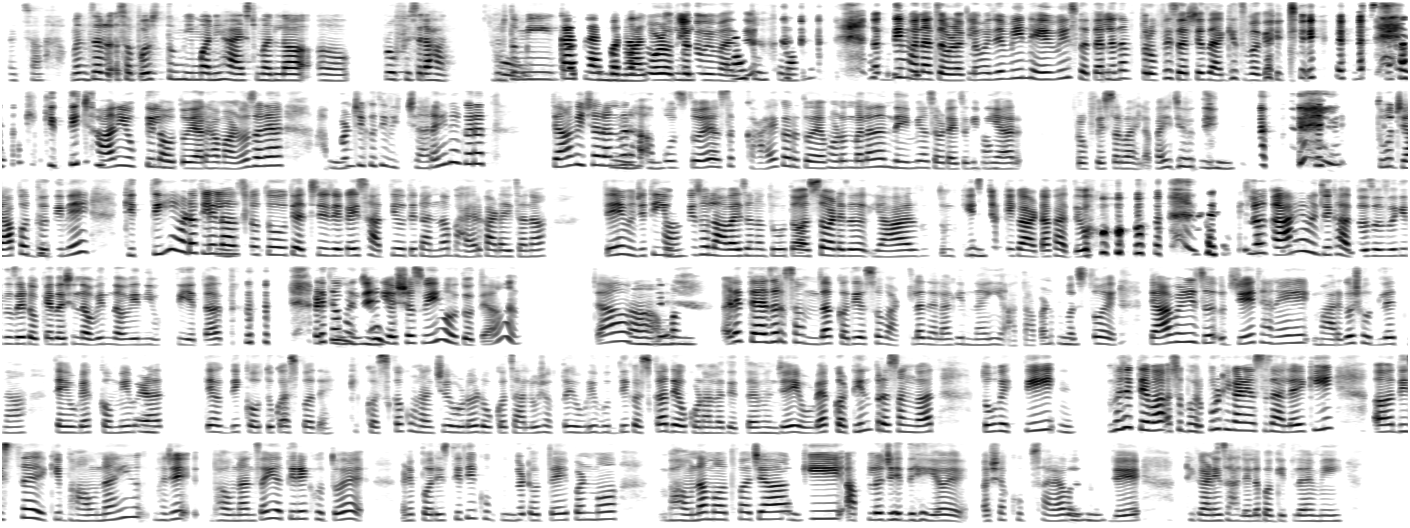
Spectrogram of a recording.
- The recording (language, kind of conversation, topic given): Marathi, podcast, तुला माध्यमांच्या जगात हरवायला का आवडते?
- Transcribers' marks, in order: static; in English: "सपोज"; in English: "मनी हाइस्ट"; tapping; distorted speech; chuckle; laughing while speaking: "बघायची"; chuckle; unintelligible speech; chuckle; other background noise; laughing while speaking: "प्रोफेसर व्हायला पाहिजे होती"; chuckle; laugh; in Hindi: "तुम किस चक्की का आटा खाते हो?"; chuckle; laughing while speaking: "तो कुठलं काय म्हणजे खातोस … होत होत्या हं"; laugh; chuckle; unintelligible speech; unintelligible speech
